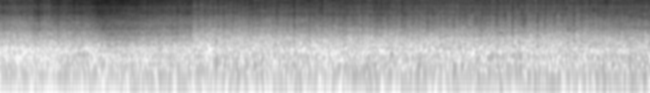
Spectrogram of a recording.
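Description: Mutton shami tikki patties frying in oil on a flat griddle: a steady sizzle with fine crackling, a little louder about a second in.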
